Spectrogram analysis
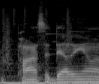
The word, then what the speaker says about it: Ponce de Leon: 10.1 projection play, 64% advantage play, going against Daniel Ponce de Leon, or Ponce de Leon, that's how you pronounce it.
